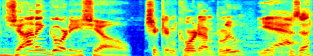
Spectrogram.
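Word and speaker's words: cordon bleu: The John and Gordy Show, Chicken Cordon Blue. Yeah. Is that how you pronounce it? Do you have Julian standing by? I do have Julian to hear him. It is said Cordon Blue.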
